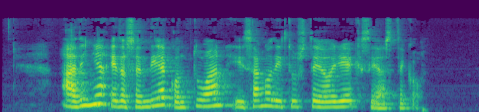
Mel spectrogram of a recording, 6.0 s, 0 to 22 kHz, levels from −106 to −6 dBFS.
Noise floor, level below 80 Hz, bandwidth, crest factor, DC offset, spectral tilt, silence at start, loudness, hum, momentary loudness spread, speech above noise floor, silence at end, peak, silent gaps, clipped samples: -72 dBFS; -60 dBFS; 11.5 kHz; 20 dB; under 0.1%; -4.5 dB/octave; 0.8 s; -19 LUFS; none; 11 LU; 53 dB; 0.7 s; 0 dBFS; none; under 0.1%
